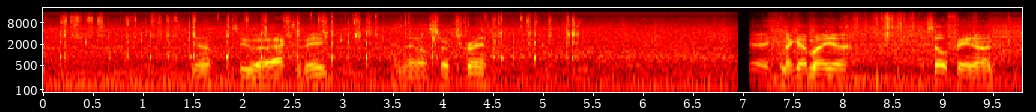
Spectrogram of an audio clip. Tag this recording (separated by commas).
Speech, outside, rural or natural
